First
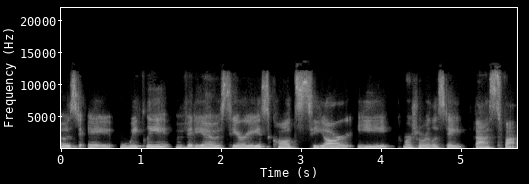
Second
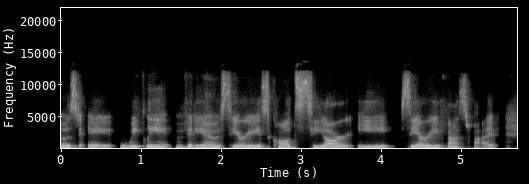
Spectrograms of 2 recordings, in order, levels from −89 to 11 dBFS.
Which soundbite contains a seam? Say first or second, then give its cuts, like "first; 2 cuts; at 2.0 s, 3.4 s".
second; 1 cut; at 4.2 s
